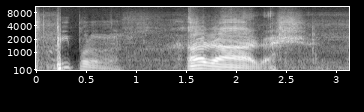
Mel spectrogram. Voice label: "araaras", karuk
